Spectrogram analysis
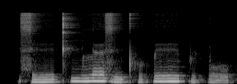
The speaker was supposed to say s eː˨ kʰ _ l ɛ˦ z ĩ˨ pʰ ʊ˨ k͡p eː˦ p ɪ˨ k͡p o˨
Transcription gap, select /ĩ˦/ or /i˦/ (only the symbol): i˦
